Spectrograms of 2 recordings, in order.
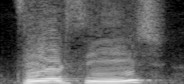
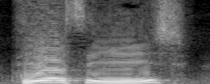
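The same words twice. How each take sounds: Both takes have the same delivery.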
